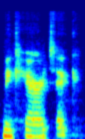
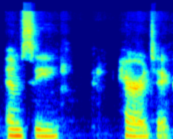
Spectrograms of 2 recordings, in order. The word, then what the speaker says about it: Mcheretic: And sometimes I just it's like sometimes people would just pronounce it like MC Heretic or MC Heretic or something like that. So, Mcheretic or something like that. Sometimes I just tell people like, you know, Mcheretic like McDonald's. McNugget.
